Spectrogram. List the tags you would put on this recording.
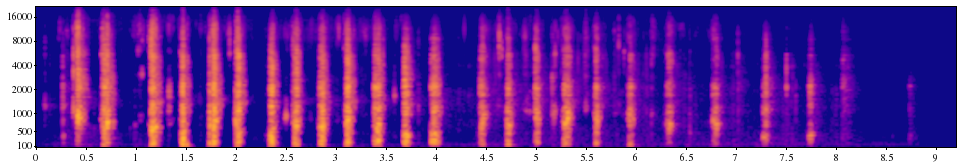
Sound effects > Other
bag
bite
bites
bruschetta
crunch
crunchy
design
effects
foley
food
handling
plastic
postproduction
recording
rustle
SFX
snack
sound
texture

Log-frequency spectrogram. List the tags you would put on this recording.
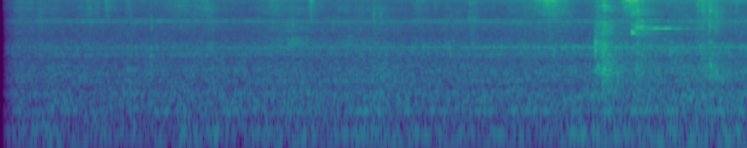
Sound effects > Vehicles
field-recording
Tampere
city
traffic
tram

